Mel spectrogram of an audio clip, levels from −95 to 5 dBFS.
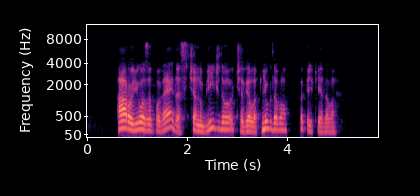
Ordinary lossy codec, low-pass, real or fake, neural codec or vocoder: Opus, 64 kbps; 7.2 kHz; fake; codec, 16 kHz, 8 kbps, FunCodec, trained on LibriTTS, 25 frames a second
